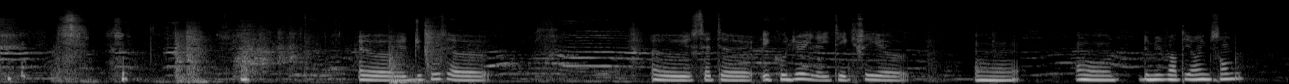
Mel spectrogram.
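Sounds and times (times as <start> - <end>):
girl crying outside: 0.0 - 2.6, 4.8 - 8.4
speech: 3.6 - 5.0, 6.5 - 9.2, 9.8 - 12.5.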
